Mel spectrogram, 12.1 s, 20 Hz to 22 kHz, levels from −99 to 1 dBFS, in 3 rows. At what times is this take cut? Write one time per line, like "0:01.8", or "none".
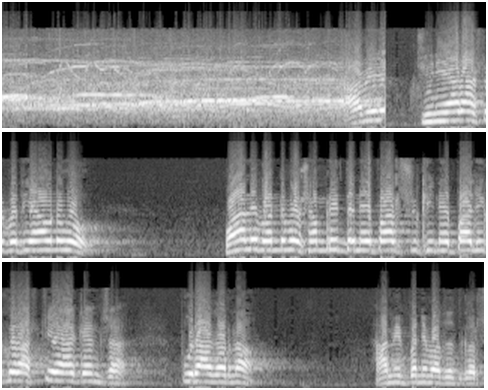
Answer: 0:03.2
